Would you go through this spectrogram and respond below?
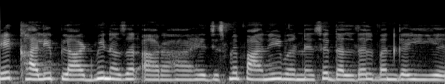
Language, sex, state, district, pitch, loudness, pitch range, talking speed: Hindi, female, Chandigarh, Chandigarh, 230 Hz, -14 LUFS, 220-245 Hz, 215 wpm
